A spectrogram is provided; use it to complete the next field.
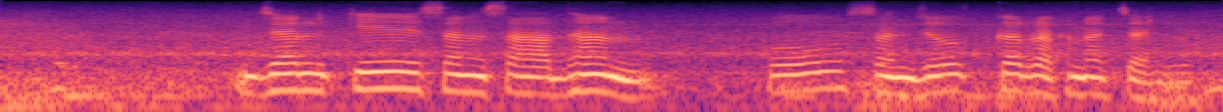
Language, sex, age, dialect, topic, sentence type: Hindi, female, 18-24, Hindustani Malvi Khadi Boli, agriculture, statement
